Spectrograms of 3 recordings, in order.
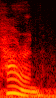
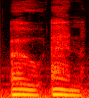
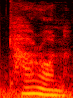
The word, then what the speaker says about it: Charon: The name you heard wasn't Charon. It was Charon, as in Charon, the ferryman of the dead.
